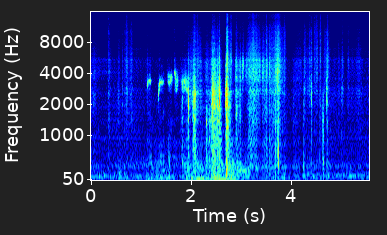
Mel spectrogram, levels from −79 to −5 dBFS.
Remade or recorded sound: remade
